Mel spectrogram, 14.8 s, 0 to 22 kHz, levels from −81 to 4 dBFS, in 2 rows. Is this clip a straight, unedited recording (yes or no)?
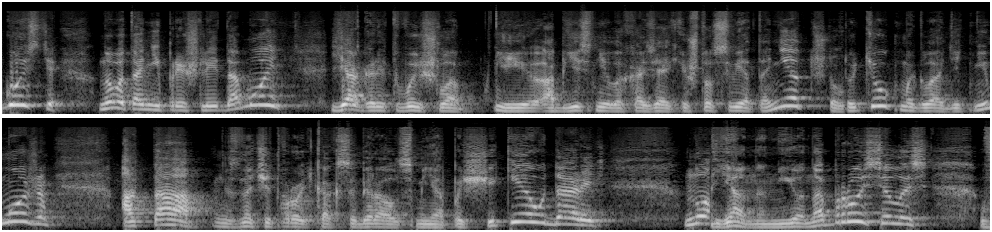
no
